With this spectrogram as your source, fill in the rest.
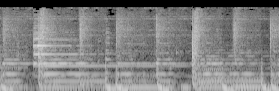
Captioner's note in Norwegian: pling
